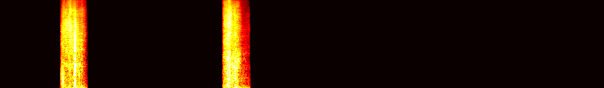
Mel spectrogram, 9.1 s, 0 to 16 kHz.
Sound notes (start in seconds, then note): 0.9 paper slides across table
